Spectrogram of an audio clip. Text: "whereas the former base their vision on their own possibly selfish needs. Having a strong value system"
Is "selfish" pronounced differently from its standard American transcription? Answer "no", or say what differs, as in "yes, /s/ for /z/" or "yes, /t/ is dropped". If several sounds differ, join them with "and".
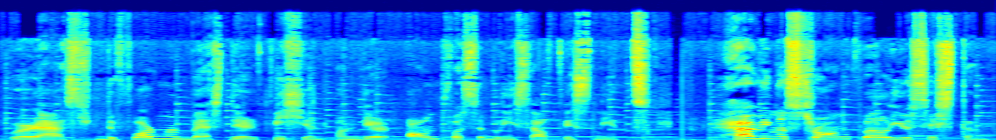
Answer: yes, /s/ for /ʃ/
